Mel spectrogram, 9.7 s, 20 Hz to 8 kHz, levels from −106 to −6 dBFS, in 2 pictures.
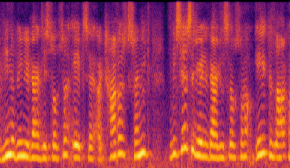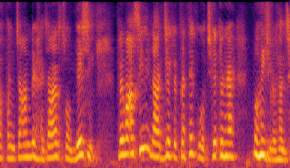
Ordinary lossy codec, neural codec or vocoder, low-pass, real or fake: none; codec, 16 kHz, 1 kbps, FreqCodec, smaller model; none; fake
